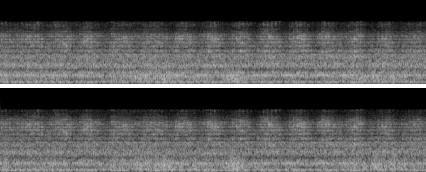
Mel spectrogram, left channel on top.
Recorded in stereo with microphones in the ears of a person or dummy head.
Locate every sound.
0.0 s an engine running: 25° left (ahead or behind)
